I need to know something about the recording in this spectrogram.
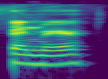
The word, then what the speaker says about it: Fenrir: Um, it is spelled F E N R I R.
